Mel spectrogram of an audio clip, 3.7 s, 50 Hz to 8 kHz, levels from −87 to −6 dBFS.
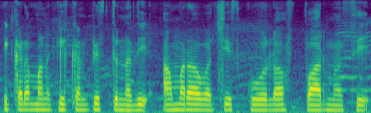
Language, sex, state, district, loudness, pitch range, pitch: Telugu, male, Andhra Pradesh, Sri Satya Sai, -16 LUFS, 135-145 Hz, 140 Hz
